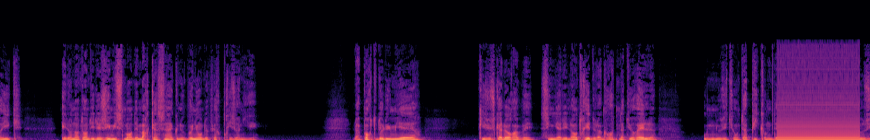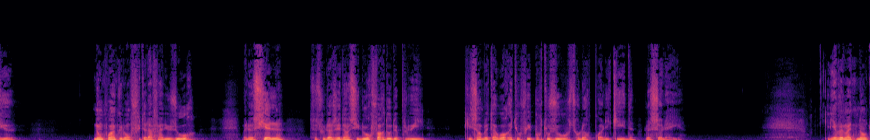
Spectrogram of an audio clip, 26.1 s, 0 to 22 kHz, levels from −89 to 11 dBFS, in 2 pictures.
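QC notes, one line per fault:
11.65–12.88 s, system hang loop: a single 10 ms slice repeats continuously, giving a steady 100 Hz buzz while the system stalls; roughly one and a half seconds of audio lost.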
